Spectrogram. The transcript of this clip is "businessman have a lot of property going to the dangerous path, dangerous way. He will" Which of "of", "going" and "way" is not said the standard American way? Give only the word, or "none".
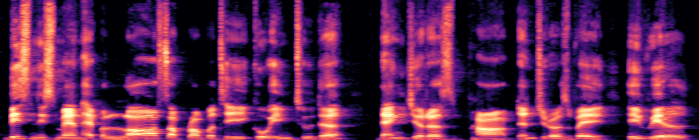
of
